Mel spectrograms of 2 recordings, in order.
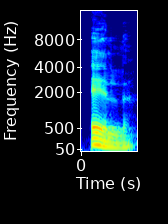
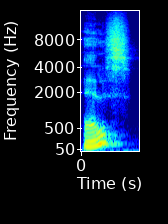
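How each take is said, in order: First: The final s is not pronounced. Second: The final s is pronounced. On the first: The speaker calls it right. "did you notice I didn't pronounce the S" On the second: The speaker calls it wrong. "I didn't say ils, else"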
